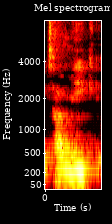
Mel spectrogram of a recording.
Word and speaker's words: Tymiak: T-H-E-T 2.0. And I'm on Facebook as well, which is my name, Tamik. It's Tamik Amir Hawkins, T-Y-M-I-A-K.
